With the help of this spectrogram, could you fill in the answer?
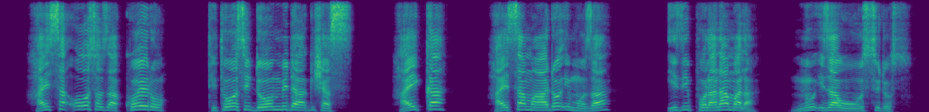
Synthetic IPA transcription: hɐjsːɐʔo̞ːsɔzɐkɔjɾɔ | t̪ɪt̪o̞ːsɪd̪o̞ːmːɪd̪ɐɡɪʃɐs | hɐjkːɐ | hɐjsːɐmaːd̪ɔɪmɔzɐ | ɪzɪpɔlɐnɐmɐlɐ̰ | nʊɪzɐwoːsːɪd̪ɔs

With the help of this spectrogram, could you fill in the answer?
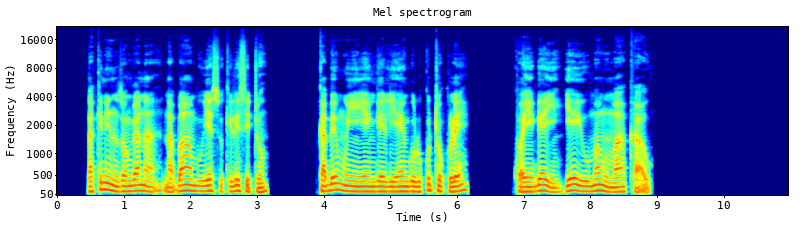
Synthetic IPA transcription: lakiniɲ̩zɔŋɡananabambujɛsukilisitu | kabɛmwijɛŋɡɛlihɛŋɡulukutukulɛ | kwa̰hɛɡajijɛiumamumaːkʰa̰ṵ

